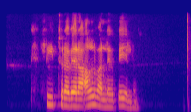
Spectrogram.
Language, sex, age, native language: Icelandic, female, 50-59, Icelandic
